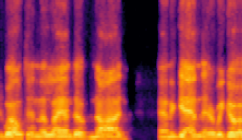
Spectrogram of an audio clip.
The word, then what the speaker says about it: Nod: The word would be shall we say, it'd be better to transliterate it N-O-D with a long O in it. Nod.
